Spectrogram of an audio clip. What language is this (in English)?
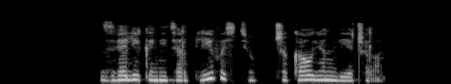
Belarusian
